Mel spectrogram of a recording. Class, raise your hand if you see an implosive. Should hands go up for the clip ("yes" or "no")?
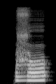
no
